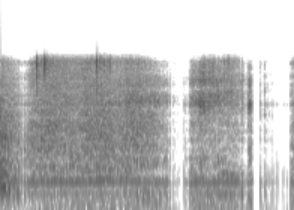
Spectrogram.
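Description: Quiet room tone with a faint steady hum and a few soft ticks.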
